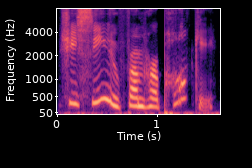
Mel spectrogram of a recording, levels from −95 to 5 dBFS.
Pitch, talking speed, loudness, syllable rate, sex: 295 Hz, 220 wpm, -16 LUFS, 4.6 syllables/s, female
